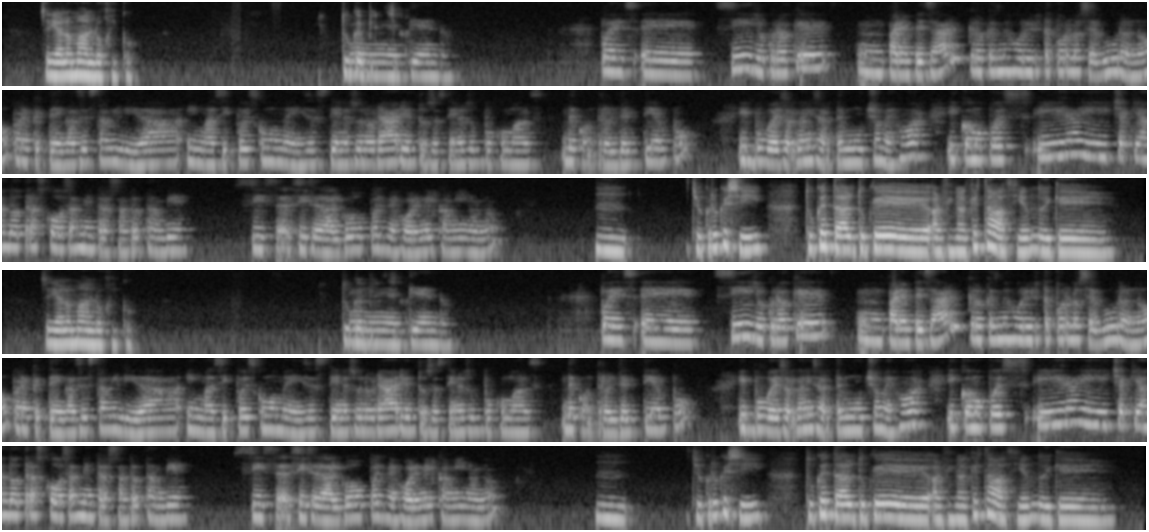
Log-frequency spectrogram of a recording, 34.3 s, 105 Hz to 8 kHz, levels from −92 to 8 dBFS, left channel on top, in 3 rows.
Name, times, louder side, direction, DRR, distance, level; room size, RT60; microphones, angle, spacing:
voice 1, 0.4-1.3 3.4-3.7 18.9-19.0 28.8-29.2 29.8-34.0, left 3 dB, 65° left, 0.7 m, -20 dB
voice 2, 3.5-4.5 5.7-7.0 7.3-8.3 8.5-16.8 17.0-18.4 18.6-24.8 25.3-27.9, right 2 dB, 80° right, 1.4 m, -26 dB
7.4 x 4.9 x 3.8 m
head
